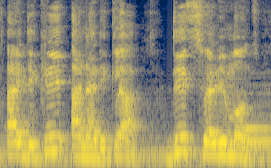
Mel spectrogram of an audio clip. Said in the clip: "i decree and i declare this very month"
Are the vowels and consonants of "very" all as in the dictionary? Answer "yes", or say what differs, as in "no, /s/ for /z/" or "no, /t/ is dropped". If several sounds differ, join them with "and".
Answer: no, /f/ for /v/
